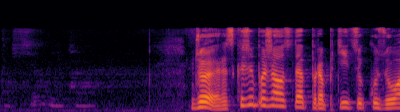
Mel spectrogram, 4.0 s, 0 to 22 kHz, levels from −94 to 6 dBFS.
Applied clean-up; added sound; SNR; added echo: none; none; none; none.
